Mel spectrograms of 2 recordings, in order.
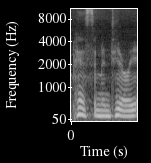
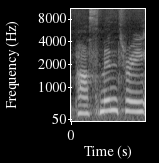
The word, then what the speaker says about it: passementerie: Looks like pessimentary actually, but it's positry.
